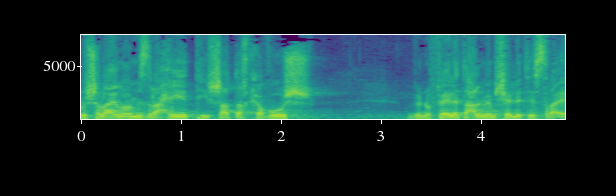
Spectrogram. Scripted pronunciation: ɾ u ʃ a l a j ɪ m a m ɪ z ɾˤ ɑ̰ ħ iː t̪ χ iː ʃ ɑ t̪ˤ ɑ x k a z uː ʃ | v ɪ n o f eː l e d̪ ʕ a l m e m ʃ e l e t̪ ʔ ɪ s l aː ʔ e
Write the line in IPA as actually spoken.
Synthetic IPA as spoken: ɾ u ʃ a l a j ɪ m a m ɪ z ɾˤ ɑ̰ ħ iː t̪ h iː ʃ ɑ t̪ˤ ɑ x k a v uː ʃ | v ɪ n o f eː l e t̪ ʕ a l m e m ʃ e l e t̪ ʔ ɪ s ɾ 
